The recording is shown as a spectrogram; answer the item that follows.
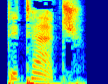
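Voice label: "detach", American English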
